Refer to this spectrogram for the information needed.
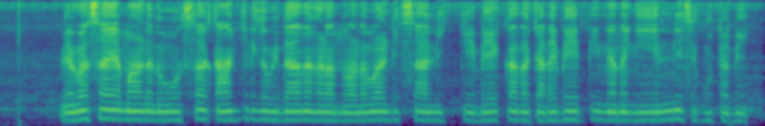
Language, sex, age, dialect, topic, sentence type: Kannada, male, 31-35, Coastal/Dakshin, agriculture, question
